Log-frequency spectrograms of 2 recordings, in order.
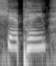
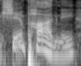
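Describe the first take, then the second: First: Said in the usual way. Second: "champagne" said as sham-POG-nee; mock mispronunciation. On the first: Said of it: "I think it's champagne". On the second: Shown as a demonstration. Correcting himself jokingly, "champagne" said sham-pog-nee. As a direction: sound out the silent g in "champagne", ending in -nee. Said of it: "but it's like champagne".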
